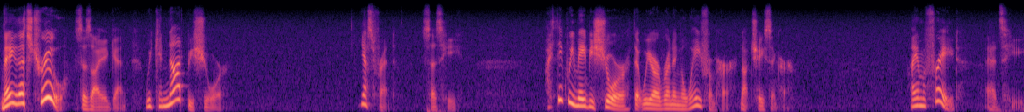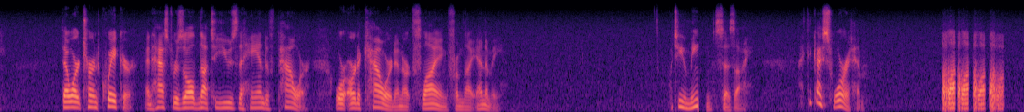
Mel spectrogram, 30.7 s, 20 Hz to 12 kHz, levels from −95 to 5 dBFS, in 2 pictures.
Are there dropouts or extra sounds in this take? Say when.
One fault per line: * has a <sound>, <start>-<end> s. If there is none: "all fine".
* has a dropout, 25.8-26.0 s
* has a laugh, 29.5-30.4 s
